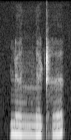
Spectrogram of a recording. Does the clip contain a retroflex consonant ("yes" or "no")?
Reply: yes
